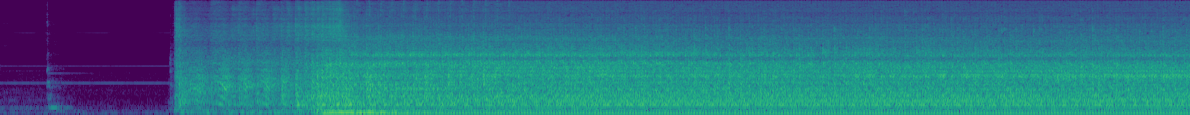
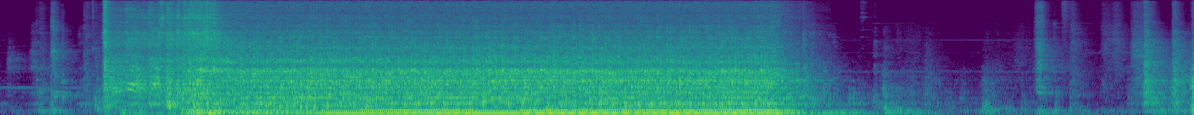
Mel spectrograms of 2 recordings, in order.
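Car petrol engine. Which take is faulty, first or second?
first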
